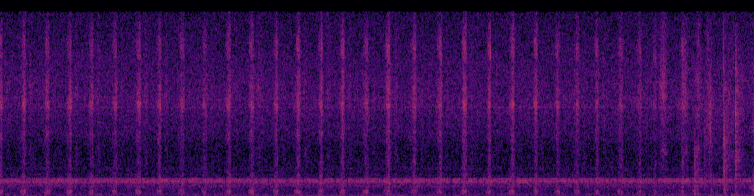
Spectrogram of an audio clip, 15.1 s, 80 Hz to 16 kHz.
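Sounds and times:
pen scratching on paper: 0.0s - 14.0s.

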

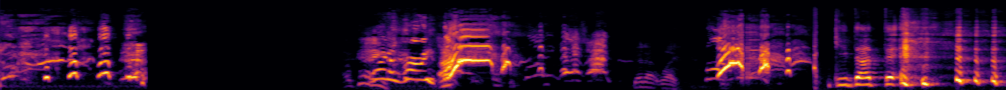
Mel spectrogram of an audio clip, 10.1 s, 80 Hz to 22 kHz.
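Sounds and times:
person screaming: 4.4s - 6.1s, 7.1s - 7.5s.

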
